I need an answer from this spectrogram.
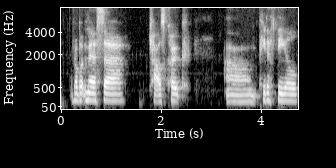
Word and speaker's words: Thiel: Mercer Charles Koch um Peter Thiel Peter teal to pronounce the teal Peter Thiel even Elon Musk who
